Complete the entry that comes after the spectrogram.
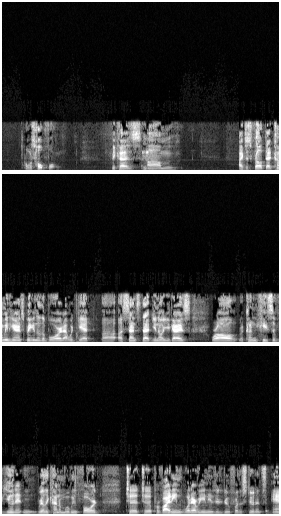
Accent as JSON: {"language": "English", "town": "West Covina", "region": "California", "country": "United States", "tie": "born or raised there", "said": "I grew up in West Covina, I went to Monta Vista, went to Willowood, went to Edgewood, went to West Covina."}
